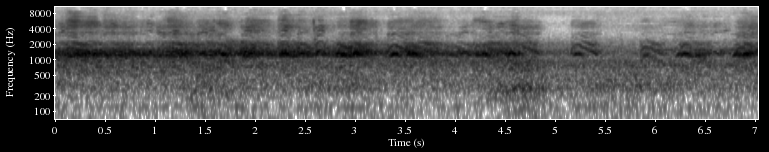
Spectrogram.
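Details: Huge crowd of crows in a backyard park, nonstop overlapping rough caws, some short clipped calls standing out near the end as the chorus thins slightly.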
